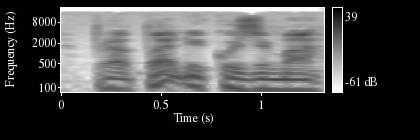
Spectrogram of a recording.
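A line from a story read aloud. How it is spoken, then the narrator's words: Quiet. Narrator (Russian): негромко сказал Скрипицын своему товарищу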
